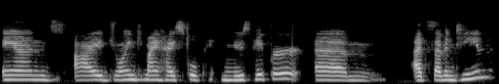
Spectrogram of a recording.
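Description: A woman's voice: mid-range voice, fairly even intonation, slow, no echo, dull audio. A young woman whose first language is Arabic, giving candid, reflective answers in an interview, often restarting her sentences. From United States (Brooklyn, New York). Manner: reflective, with frequent restarts and soft laughs. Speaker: guest, journalist.

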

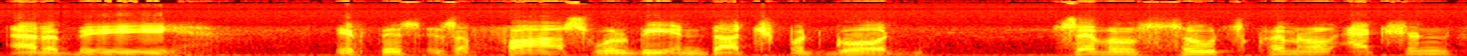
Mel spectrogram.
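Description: An actor playing an irate, domineering American newspaper publisher, scolding and cutting in, in an old radio drama. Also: male voice, medium pitch, measured pace, pushed and bright, rough recording. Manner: scolding, interrupting.

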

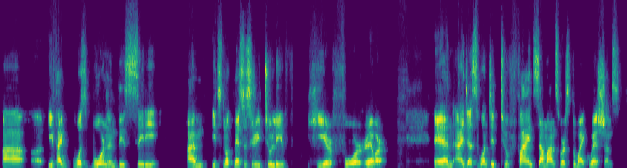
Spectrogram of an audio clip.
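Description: Bright-voiced man in his thirties. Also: medium pitch, animated, slow. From Russia. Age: 30s. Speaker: guest. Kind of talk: interview answer.

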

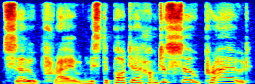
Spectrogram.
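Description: A man's voice: high voice, animated, takes it slowly, darkish tone, slightly rough, voice pushed up, exaggerated voice. A man voicing a flustered, effusive woman admirer in a storybook reading. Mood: proud, thrilled.

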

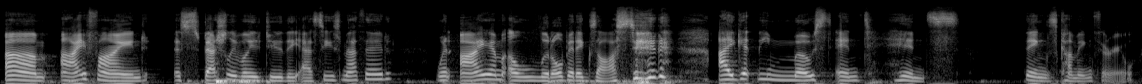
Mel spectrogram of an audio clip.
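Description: Female co-host, lowish and clear tone, casual conversational delivery, pokes fun at herself. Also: takes it slowly, fairly bright tone. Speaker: podcast co-host. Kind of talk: casual chat.

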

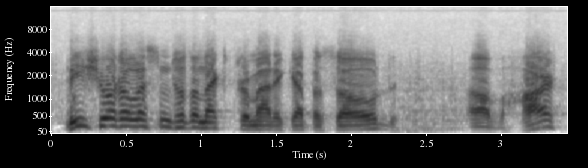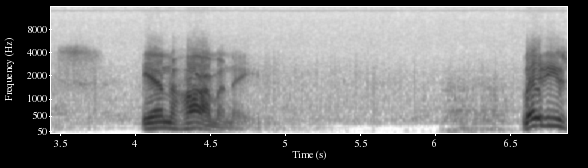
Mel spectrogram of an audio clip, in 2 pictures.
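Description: A man's voice: medium pitch, a bit bright, poor audio. A man announcing in polished, emphatic 1940s radio style, with scripted narration and a salesman's delivery.

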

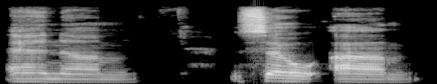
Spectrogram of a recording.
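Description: A man's voice: mid-range voice, flat delivery, extremely slow, clear, resonant tone, dry recording. Man chatting casually, dry close sound. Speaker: guest, voice impressionist and performer. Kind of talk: casual podcast interview chat.

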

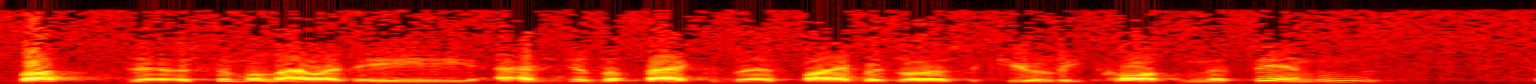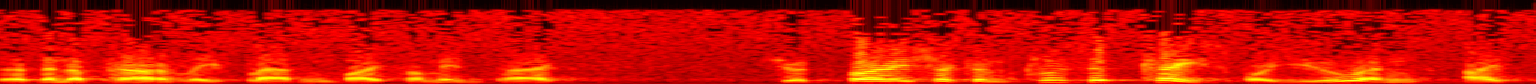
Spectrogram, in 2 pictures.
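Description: An actor playing a careful police lab chemist who explains deliberately with hesitant murmurs in an old-time radio drama. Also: male voice, medium pitch, animated, husky. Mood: careful, explanatory. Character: careful, unhurried male police laboratory chemist. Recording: dull, noisy vintage radio recording.

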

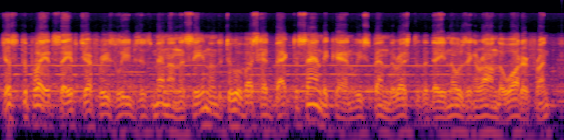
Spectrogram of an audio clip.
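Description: A tough American agent with a low, deep voice. He is terse and hardboiled in vintage radio drama style, with very loud music behind him. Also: brisk, rough recording. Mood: hardboiled, steady. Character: tough, terse American government agent narrating his investigation. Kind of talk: 1950s radio drama narration and acting.

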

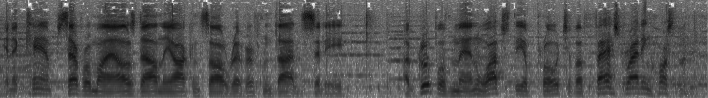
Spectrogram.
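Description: A man's voice: fairly low pitch, lively intonation, fairly quick, fairly bright tone. A man with an American accent narrating an old-time radio western in dramatic scripted style. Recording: dull vintage radio recording, music behind. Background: music.

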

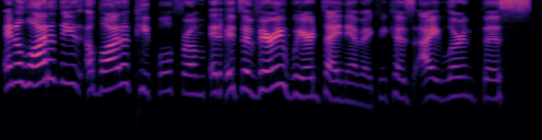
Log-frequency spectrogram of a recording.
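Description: A young woman hosting a casual podcast chat, swearing freely, excitable and quick to apologize. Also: fairly high pitch, smooth, no echo, clean studio sound. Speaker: podcast host presenting research.

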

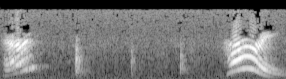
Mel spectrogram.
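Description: High, animated American sister. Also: female voice, very slow, exaggerated voice. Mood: excited, welcoming. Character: anxious, caring married younger sister. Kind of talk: radio drama acting. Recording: dull, hissy vintage radio recording.

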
